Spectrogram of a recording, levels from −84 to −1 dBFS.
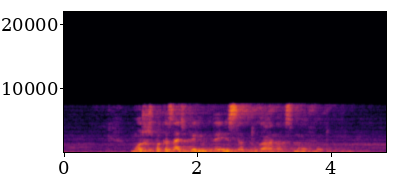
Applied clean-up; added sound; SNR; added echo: none; none; none; reverberation time 2.1 s.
